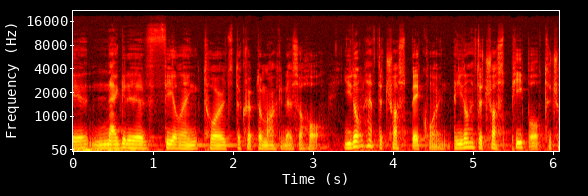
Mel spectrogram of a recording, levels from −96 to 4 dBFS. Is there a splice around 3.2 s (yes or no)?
yes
